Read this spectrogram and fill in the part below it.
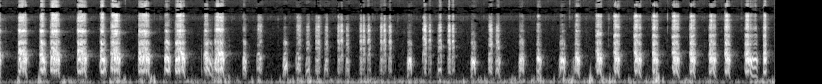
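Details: Arabian partridge (Alectoris melanocephala), pheasant-family gamebird of the southern Arabian peninsula, giving fast, uneven bursts of harsh chattering chuck notes that crowd together, then stop abruptly near the end, with a low rumbling background.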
